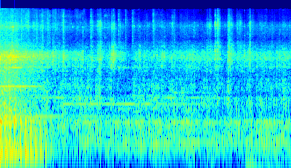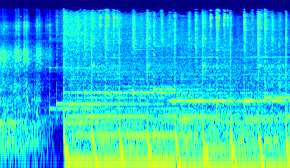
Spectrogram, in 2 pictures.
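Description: A North East Express train at New Bongaigaon station in Assam, running late, gives a continuous low rumble that swells louder and heavier about seven seconds in, as the train starts moving and the wheels begin turning.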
